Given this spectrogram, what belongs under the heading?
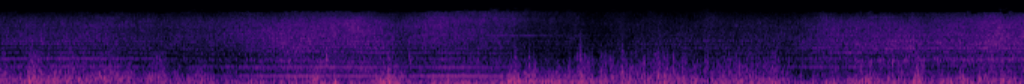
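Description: An MSH Protos RC helicopter flies with a steady, loud whine of motor and rotor that holds through the whole stretch, with wind buffeting the microphone and no talk.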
